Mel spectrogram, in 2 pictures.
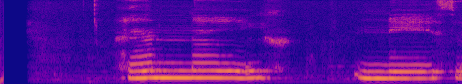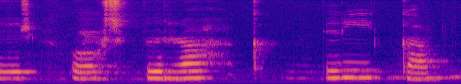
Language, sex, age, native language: Icelandic, female, 9, Icelandic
